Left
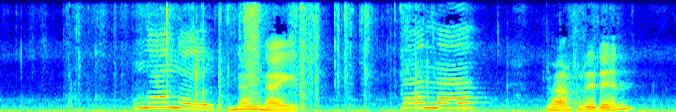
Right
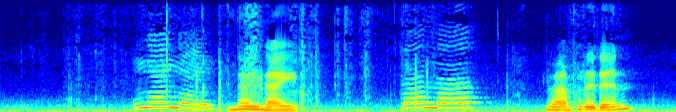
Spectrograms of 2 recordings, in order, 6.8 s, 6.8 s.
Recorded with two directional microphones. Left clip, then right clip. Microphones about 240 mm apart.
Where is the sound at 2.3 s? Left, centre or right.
Right.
